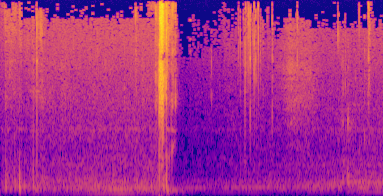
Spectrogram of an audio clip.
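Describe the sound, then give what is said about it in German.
A beer bottle, its foil wrapper first removed from the neck, is opened with one sharp, bright pop and a brief, soft burst of hiss as a light mist rises, followed by quiet low rustling and a few faint clicks. “Wird leicht genebelt und ja. ein sanftes Zischen.”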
